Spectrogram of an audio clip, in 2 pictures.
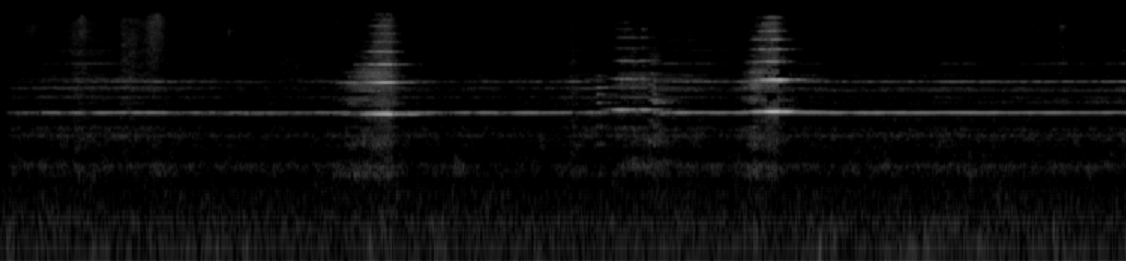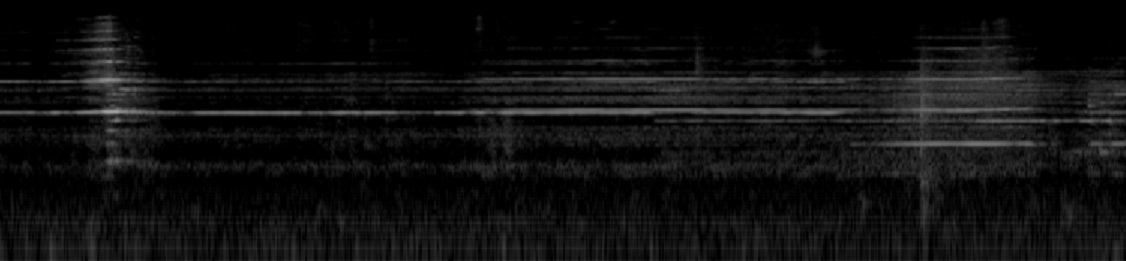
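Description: String quartet playing quiet contemporary classical music: a long high held violin note over a soft lower sustained note, cut by three sharp accented attacks about five to six seconds apart. Near the end more instruments enter with further held notes, thickening the sound.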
